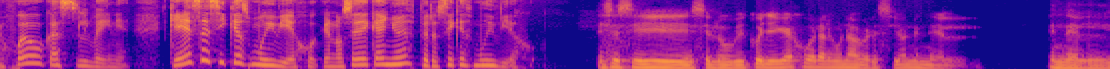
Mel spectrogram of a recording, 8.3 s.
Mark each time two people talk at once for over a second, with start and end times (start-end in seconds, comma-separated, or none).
none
